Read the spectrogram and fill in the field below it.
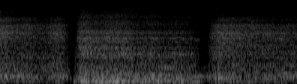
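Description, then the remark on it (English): Loud nasal breathing with a harsh, airy hiss through nose hair, running almost continuously with two brief pauses between breaths. There is no talking. “Like my Garrison Keillor nose hair breathe?”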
